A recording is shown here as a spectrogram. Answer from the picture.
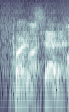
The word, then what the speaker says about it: poinsettias: Like Pacenif? – Yeah. – I think I pronounced it as Pacenif. It was Christmas. – Poinsettias. – Poinsettias, okay.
